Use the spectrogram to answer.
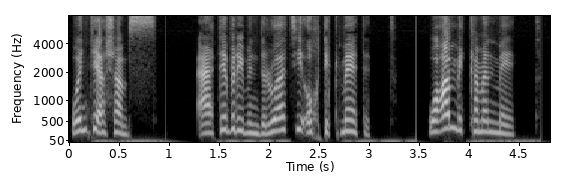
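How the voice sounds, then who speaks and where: A woman's voice: fairly high pitch, fast, no room sound, clean studio sound, lightly acted. Woman doing a stern grieving Egyptian uncle. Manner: stern, sorrowful. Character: grieving stern middle-aged uncle, disowning his son.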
